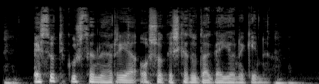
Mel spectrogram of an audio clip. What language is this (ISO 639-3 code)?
eus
